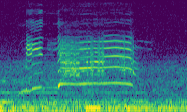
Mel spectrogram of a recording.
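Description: A young girl's high voice from the anime's soundtrack, faint, calling "Everyone!" in one long drawn-out call that rises in pitch and then holds.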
